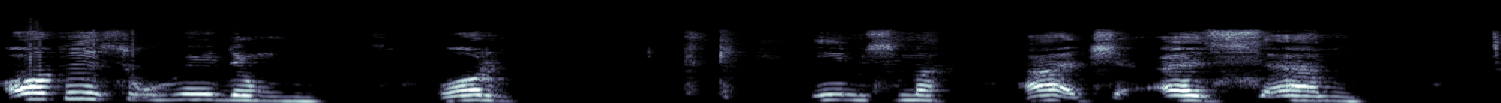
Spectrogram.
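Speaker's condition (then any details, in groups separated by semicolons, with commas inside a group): Cerebral palsy; unable to walk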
